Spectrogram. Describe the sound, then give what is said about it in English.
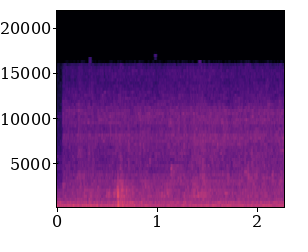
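Hot tap water runs over an ice cream scooper to warm it, a steady, soft hiss of flowing water that holds at an even level throughout. “So I'm getting my scooper hot in hot water. Make it easier to scoop.”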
